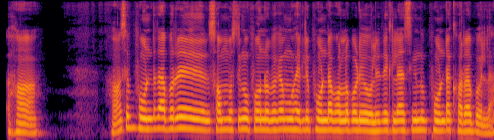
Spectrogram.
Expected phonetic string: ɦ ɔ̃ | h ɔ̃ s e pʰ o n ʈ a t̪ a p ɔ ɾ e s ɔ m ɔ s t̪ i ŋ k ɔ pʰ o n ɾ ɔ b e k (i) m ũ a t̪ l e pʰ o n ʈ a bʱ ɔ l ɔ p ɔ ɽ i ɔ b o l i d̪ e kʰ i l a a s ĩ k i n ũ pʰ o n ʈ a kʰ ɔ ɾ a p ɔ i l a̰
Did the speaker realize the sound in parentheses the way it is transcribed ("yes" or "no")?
no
